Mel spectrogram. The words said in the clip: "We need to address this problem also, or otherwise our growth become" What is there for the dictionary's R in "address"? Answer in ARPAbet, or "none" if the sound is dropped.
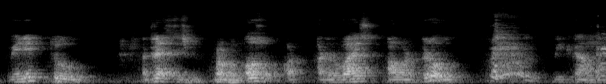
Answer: R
